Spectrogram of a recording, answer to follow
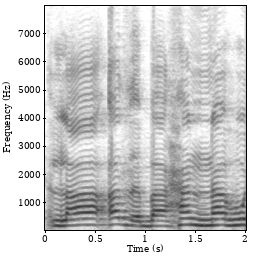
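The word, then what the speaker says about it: لَأَاذْبَحَنَّهُ: Last जुमला देख लें, ला अज़बहन्नहु लिखा हुआ है, यानी लाम के बाद अलिफ है, ला है, लेकिन ला नहीं पढ़ेंगे, लाम के बाद का अलिफ साइलेंट होगा, लअज़बहन्नहु, लअज़बहन्नहु इस तरह पढ़ेंगे।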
